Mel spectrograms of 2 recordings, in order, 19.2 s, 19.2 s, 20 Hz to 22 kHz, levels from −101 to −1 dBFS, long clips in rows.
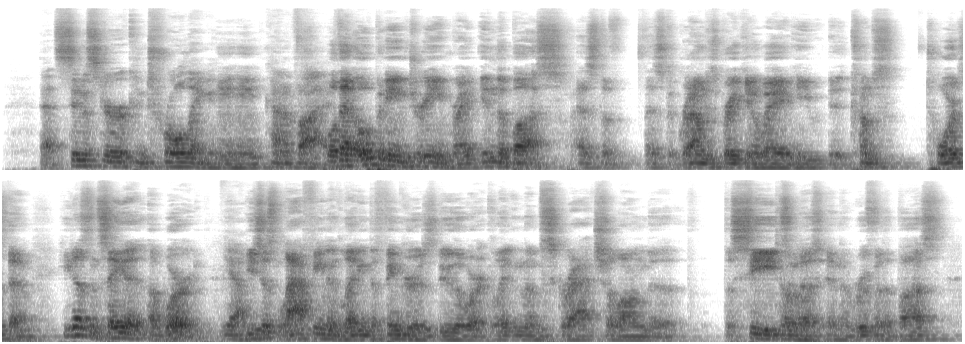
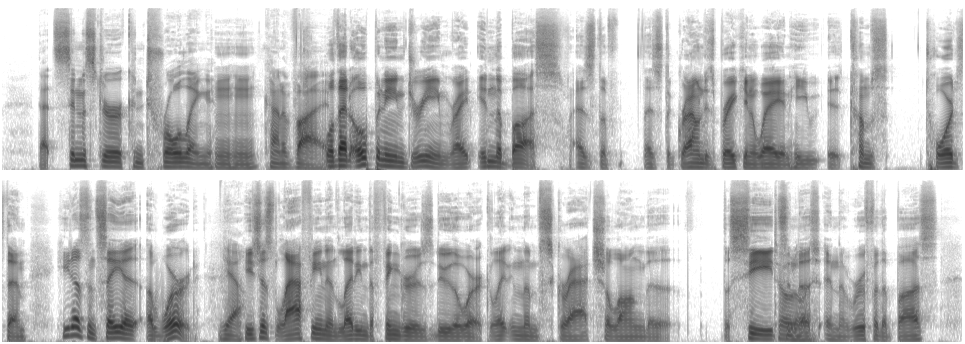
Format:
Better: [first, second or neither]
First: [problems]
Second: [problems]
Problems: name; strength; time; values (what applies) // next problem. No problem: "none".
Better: second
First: off-mic speech; far // room echo; noticeable; dies away in 0.5 s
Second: none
